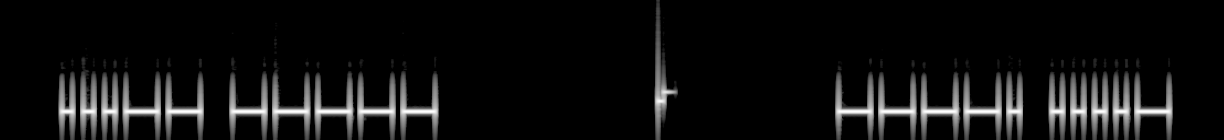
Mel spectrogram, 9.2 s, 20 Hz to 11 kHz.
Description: Morse code, heard as a keyed tone, about 15 wpm, 700 Hz. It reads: 30 94
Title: Numbers - 2-Digit 15wpm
